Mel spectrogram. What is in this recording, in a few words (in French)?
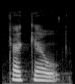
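"cacao", French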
